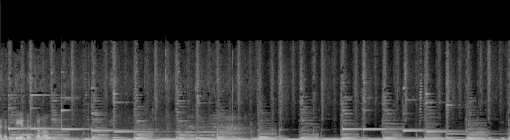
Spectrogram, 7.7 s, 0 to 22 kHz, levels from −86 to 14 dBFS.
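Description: Listening closely to the sound turned up nothing that stood out as a technical problem at any point.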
